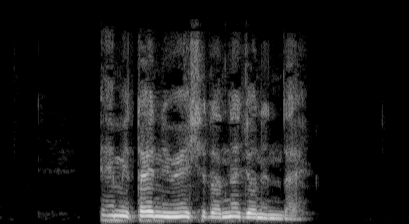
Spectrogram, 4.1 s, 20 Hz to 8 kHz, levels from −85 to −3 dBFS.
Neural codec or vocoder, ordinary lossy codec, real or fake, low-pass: none; AAC, 32 kbps; real; 7.2 kHz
